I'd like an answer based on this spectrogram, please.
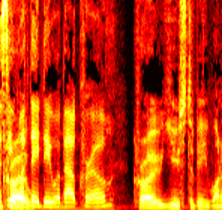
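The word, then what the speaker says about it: Qrow: And then you have Kuro, which is, it's Crow, but it's spelled with a Q at the start because anime.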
